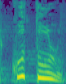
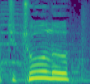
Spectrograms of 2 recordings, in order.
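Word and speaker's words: Cthulhu: Muitas pessoas mandaram e-mail dizendo que a pronúncia correta, ou a mais correta, ah. é Cutulo. Cutulo, não é Chuchulo.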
